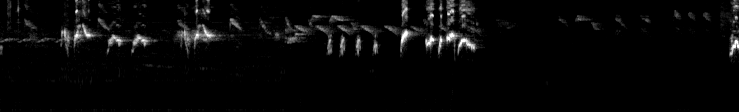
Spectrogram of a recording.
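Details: Red-whiskered bulbul singing for decoy or to get caged birds excited. Chirpy whistled phrases, then a fast cluster of three to four bright notes, a quiet gap, and a final loud note. There is a soft background hum.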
